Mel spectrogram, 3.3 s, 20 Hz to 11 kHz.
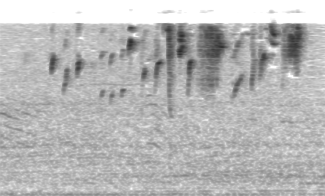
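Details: A 2014 recording of a European goldfinch in full song, a running chatter of sharp rising and falling chirps mixed with brief buzzy, rattling notes, delivered fast and without pause.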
